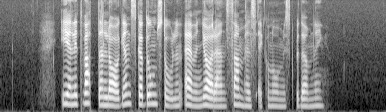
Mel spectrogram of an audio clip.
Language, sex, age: Swedish, female, 25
